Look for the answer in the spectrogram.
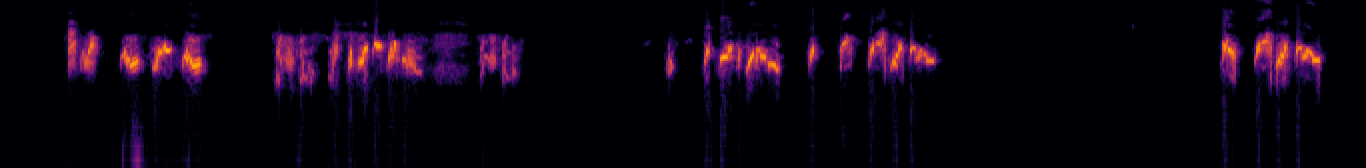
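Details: Lure song of a red-whiskered bulbul for calling in wild birds and voice training: lively clusters of sweet, slurred whistles in rapid runs, a pause, then one more chirpy phrase.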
